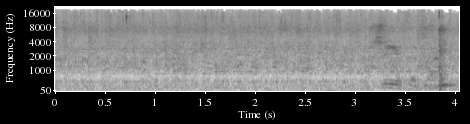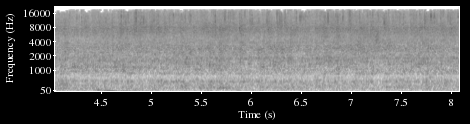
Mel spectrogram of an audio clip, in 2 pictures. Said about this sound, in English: We're flooding the bath right now to see if Chappie's natural habitat has been relented from all the hair and the dirt and everything else here. And it's flowing much more freely right back into the pipe.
